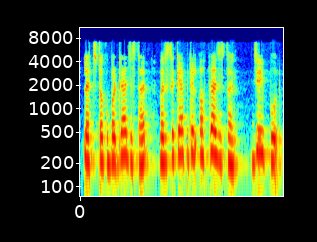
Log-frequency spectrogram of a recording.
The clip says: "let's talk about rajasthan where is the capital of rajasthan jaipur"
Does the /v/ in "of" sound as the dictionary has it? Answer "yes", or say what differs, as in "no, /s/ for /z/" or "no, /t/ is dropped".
no, /p/ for /v/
